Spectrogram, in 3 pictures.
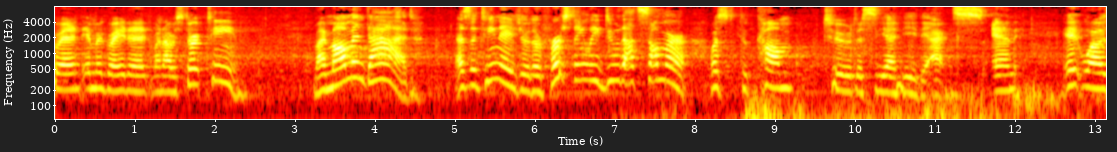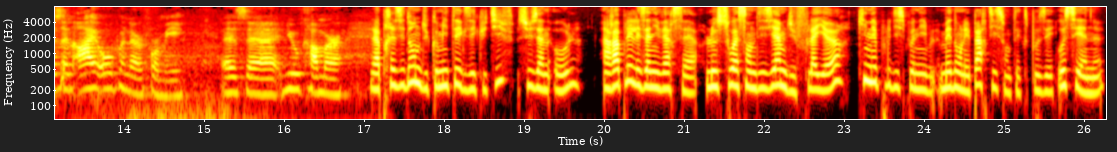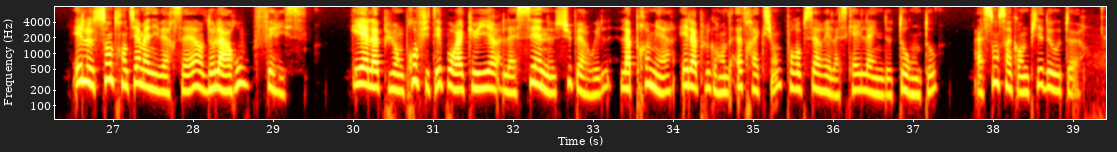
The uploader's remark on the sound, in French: Plusieurs officiels ont pris la parole devant un public fidèle et heureux de reprendre cette tradition vieille de 144 ans.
